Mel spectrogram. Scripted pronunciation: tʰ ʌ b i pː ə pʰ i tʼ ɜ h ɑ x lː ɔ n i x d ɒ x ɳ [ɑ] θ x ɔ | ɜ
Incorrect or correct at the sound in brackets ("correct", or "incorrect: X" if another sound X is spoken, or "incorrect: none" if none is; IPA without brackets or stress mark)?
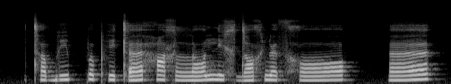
incorrect: ə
